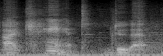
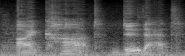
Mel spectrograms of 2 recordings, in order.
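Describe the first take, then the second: First: It is said in an American or Canadian accent. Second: It is said in a British or Australian accent. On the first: "in American or Canadian English it will be" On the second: "British or Australian English"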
